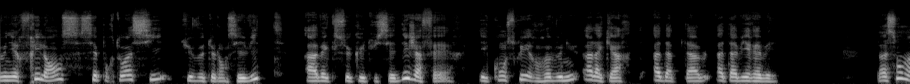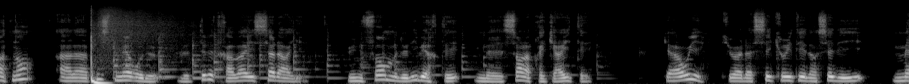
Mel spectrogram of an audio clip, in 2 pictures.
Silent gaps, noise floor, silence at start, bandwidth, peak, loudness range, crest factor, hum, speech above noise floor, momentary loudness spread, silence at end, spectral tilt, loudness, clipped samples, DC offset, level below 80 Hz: none; -81 dBFS; 0 s; 14.5 kHz; -6 dBFS; 2 LU; 18 dB; none; 59 dB; 9 LU; 0 s; -6 dB/octave; -23 LUFS; under 0.1%; under 0.1%; -36 dBFS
